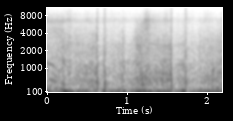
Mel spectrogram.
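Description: Aerial firework shells bursting with sharp bangs, four or five in quick succession, while music plays underneath.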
